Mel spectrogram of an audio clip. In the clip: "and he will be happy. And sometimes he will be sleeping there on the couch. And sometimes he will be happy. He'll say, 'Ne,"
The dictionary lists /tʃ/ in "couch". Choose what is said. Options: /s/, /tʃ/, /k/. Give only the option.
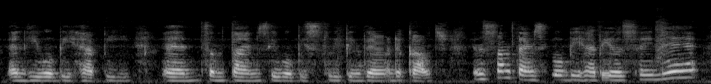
/tʃ/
